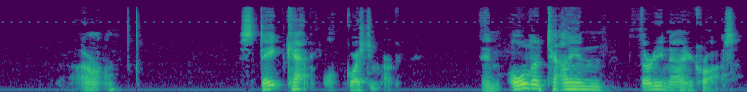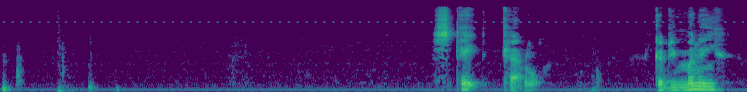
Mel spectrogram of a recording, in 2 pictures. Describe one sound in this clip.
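A young man talks calmly and close to a microphone, with pauses.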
